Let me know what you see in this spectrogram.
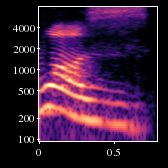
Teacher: in the word was the S sounds like a z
